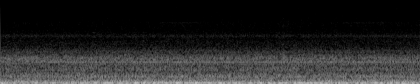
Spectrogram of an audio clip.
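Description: Steady low drone of a ship's engine-room machinery, even and unbroken.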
